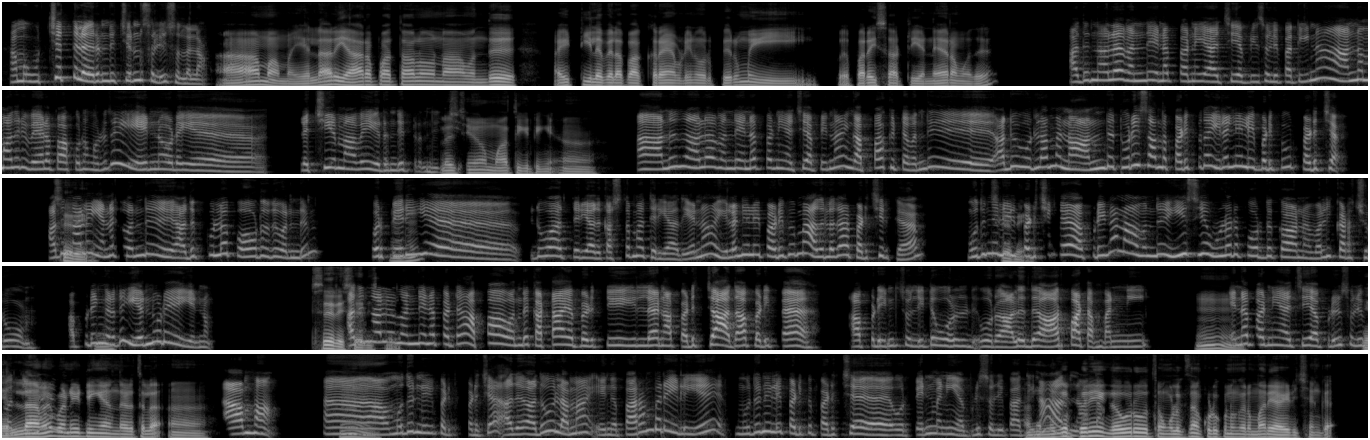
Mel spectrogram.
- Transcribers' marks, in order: drawn out: "என்னோடைய"; drawn out: "வந்து"; drawn out: "பெரிய"; "பண்ணிட்டேன்" said as "பட்டேன்"; drawn out: "ஆ"; "பார்த்தீங்கன்னா" said as "பார்த்தீன்னா"
- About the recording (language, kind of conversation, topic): Tamil, podcast, முதலாம் சம்பளம் வாங்கிய நாள் நினைவுகளைப் பற்றி சொல்ல முடியுமா?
